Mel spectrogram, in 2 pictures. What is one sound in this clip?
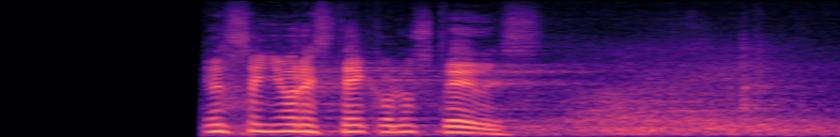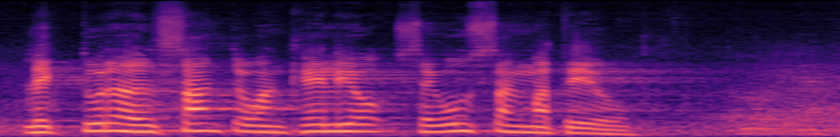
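A middle-aged man speaks calmly into a microphone in a reverberant hall.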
